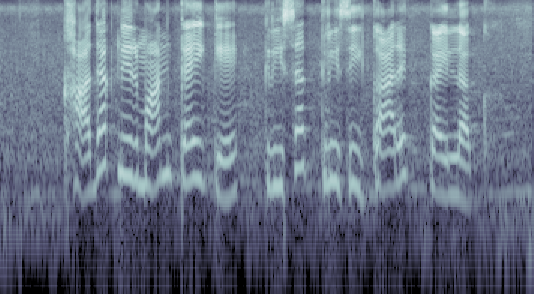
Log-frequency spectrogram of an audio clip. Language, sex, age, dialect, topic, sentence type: Maithili, female, 25-30, Southern/Standard, agriculture, statement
